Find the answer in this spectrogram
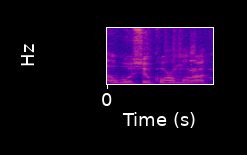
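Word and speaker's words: Owusu-Koramoah: I don't know how to pronounce it. Jeremiah Owusu Koromora.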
